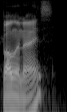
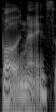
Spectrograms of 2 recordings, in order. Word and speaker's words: Bolognese: I do make a pretty good bolognese. Did Fry you says just better than his pronounce mum. the G? Did you just really stick that G? Bolognese? Did you stick the G in there real hard?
